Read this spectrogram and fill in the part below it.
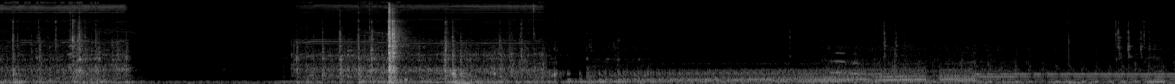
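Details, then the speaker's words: CED player (believed SJT-090) fitted with 3D-printed prototype third reduction gear and transfer rod coupling, jammed with a wedged screwdriver: the motor keeps humming under load with a light rattle; the gear's spokes fail to break as intended, risking burning out the motor. "[Music] so we're just going to wedge a screwdriver in there get rejected no it's going to burn the motor out so it's not breaking like it's supposed to"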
